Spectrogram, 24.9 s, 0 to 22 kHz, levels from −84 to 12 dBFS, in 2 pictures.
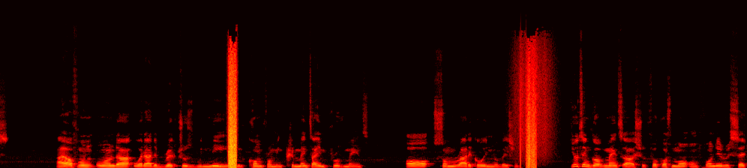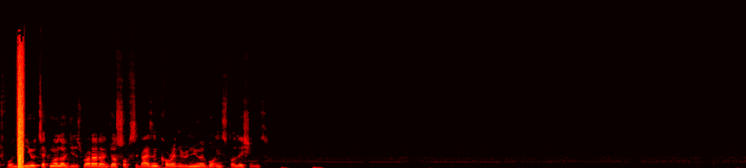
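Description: A speech recording with three wireless microphone noise hits: bursts of static at 3.76 to 3.99 s, 8.37 to 9.36 s and 12.71 to 12.89 s, the middle one lasting about a second. Each is an FM radio fade, where reflected signals cancel at the receiver and its hiss swells over the voice. Unlike a digital dropout, which cuts to silence, these fill the gap with rushing noise.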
